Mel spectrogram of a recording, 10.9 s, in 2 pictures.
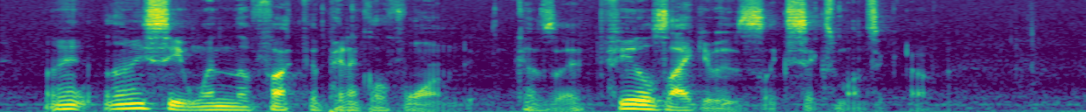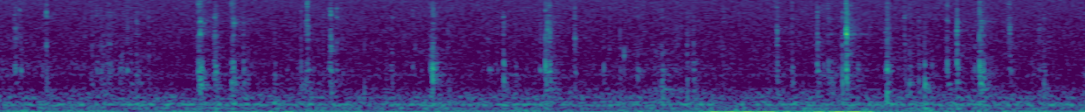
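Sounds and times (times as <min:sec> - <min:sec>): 
speech: 0:00.2 - 0:04.8
typing on a computer keyboard: 0:05.0 - 0:10.8.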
